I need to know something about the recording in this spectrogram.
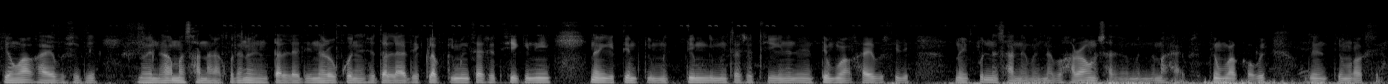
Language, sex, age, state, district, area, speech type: Manipuri, male, 18-30, Manipur, Chandel, rural, spontaneous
